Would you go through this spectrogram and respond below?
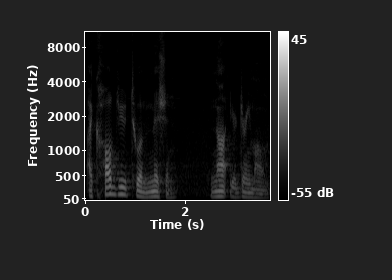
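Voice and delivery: a soft inner voice speaking a calling, slowed down; audible voice from God. Retold or imitated. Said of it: "I heard this audible voice say to me".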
